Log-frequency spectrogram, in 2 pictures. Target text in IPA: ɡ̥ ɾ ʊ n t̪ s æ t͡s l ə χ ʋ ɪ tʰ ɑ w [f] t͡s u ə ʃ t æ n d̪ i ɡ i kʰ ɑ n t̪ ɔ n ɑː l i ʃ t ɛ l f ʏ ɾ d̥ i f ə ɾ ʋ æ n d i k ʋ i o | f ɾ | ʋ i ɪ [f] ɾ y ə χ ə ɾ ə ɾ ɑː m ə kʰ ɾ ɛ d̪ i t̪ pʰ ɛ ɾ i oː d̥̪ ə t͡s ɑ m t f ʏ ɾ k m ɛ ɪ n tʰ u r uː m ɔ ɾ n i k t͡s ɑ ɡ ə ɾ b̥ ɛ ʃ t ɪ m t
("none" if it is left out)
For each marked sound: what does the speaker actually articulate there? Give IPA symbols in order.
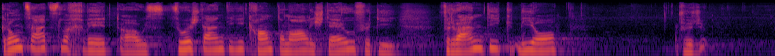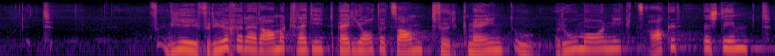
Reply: s, f

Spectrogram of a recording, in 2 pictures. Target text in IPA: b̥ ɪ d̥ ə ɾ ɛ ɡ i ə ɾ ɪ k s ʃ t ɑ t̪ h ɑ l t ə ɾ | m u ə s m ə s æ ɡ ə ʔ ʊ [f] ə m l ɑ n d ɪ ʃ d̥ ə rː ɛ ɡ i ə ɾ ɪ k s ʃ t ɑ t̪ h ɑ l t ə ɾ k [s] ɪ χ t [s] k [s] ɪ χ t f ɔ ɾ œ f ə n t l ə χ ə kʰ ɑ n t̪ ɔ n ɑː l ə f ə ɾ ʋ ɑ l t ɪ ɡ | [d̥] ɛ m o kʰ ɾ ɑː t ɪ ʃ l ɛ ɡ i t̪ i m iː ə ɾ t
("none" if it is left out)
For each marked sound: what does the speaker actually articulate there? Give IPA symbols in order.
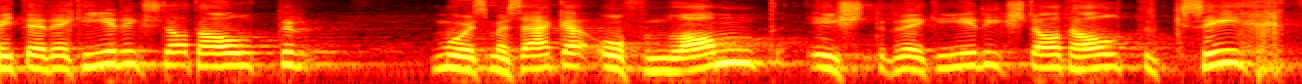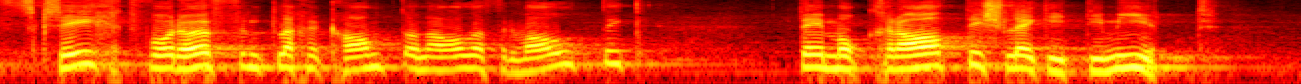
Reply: f, s, s, s, d̥

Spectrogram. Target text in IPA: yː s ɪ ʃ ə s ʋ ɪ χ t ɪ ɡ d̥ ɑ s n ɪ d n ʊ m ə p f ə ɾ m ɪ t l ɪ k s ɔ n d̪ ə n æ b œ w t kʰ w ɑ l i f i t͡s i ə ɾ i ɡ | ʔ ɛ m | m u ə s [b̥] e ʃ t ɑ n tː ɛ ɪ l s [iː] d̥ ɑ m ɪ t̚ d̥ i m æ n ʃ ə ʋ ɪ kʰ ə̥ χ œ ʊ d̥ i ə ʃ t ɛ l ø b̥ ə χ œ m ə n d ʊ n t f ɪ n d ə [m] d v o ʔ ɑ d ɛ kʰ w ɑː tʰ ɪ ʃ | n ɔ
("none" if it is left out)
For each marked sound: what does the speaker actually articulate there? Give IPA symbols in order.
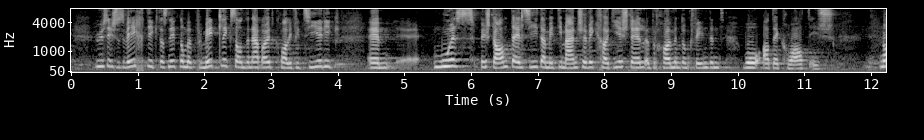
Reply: b̥, iː, n

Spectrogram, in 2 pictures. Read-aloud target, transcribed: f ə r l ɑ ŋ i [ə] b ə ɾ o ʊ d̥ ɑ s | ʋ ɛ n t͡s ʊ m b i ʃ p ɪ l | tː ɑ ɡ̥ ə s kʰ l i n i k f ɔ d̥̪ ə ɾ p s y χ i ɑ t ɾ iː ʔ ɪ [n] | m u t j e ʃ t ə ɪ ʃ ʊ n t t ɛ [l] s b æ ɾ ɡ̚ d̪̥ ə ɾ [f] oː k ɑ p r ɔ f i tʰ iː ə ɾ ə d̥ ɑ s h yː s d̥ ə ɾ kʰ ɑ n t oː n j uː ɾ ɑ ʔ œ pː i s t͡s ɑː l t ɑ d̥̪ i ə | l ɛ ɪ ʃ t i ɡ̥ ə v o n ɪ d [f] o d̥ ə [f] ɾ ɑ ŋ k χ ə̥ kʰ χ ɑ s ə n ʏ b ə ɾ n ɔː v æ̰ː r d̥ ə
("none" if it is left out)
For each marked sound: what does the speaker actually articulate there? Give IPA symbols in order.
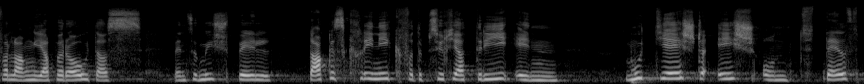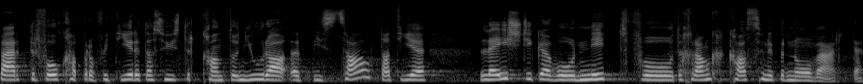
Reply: ɑ, n, l, f, f, χ

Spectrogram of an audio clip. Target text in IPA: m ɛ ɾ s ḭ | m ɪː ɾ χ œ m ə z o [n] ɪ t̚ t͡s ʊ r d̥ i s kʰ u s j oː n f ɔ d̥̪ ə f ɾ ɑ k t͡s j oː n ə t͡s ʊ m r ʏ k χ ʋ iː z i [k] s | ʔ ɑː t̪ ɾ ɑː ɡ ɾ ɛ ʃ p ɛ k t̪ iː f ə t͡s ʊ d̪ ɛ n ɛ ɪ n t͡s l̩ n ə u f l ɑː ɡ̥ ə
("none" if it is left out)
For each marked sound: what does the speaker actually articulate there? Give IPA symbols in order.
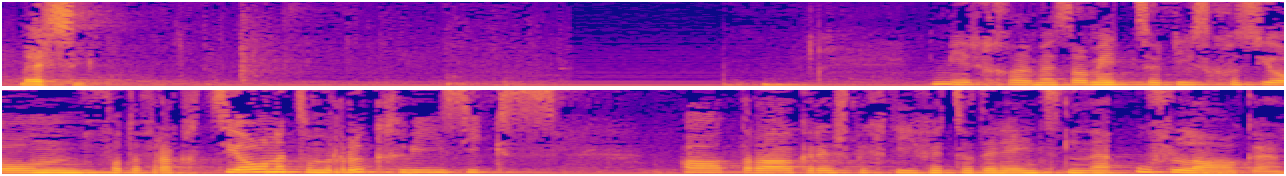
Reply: m, k

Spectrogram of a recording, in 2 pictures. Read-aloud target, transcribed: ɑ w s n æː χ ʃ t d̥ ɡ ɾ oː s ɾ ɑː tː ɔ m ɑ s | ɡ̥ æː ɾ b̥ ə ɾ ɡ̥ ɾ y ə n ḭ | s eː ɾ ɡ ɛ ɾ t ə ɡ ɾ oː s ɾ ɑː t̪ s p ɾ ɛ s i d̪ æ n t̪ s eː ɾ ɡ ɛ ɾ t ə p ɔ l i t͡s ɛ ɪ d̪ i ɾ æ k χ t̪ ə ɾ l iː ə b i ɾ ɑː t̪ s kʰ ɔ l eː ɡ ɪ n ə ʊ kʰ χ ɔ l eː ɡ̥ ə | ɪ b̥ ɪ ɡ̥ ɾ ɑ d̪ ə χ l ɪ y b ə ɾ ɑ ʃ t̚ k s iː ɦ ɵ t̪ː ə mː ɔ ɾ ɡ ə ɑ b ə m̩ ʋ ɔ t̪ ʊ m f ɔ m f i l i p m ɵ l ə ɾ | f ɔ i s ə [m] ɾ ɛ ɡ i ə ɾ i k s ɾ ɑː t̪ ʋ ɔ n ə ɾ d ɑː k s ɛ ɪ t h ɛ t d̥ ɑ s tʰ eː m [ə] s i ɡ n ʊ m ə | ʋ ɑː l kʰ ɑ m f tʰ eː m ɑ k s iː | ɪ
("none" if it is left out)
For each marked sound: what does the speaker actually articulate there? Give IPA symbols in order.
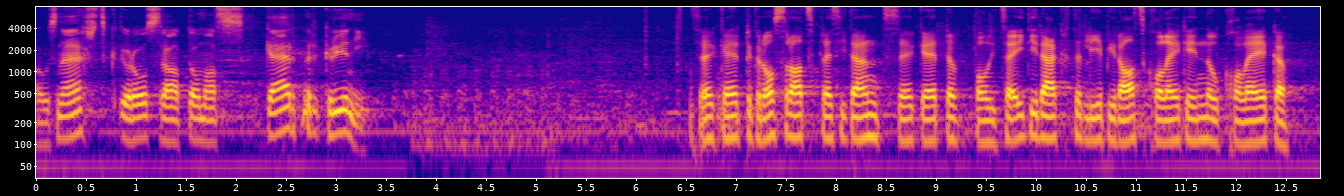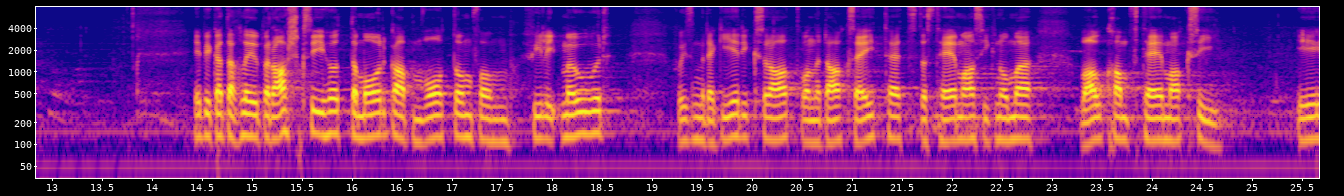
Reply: m, ɑ

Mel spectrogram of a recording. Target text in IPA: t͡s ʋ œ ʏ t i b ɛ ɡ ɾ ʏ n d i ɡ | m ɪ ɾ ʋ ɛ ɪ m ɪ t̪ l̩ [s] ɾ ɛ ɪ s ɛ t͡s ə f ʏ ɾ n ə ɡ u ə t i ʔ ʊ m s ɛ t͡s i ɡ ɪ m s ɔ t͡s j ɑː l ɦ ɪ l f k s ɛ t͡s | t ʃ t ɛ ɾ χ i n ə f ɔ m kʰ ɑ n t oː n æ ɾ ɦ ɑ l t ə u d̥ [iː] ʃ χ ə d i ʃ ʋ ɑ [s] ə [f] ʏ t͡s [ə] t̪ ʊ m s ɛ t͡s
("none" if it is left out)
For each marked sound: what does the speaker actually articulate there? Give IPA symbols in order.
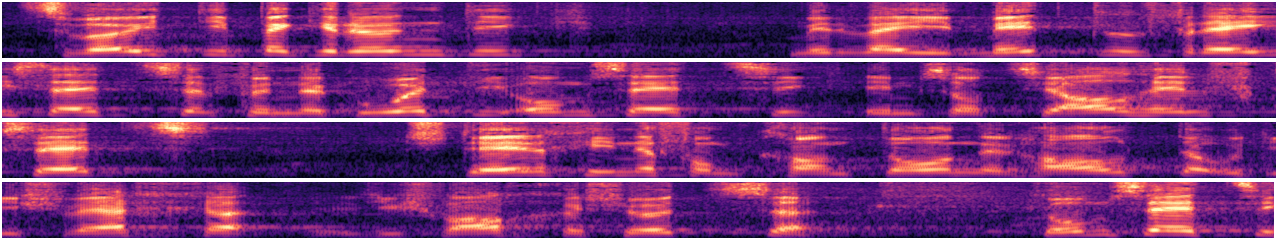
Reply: f, i, χ, ʃ, ə

